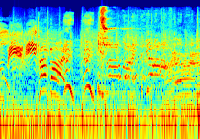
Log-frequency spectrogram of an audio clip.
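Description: Background music with a run of short, voice-like calls over it, each arching up and falling back in pitch, several a second.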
